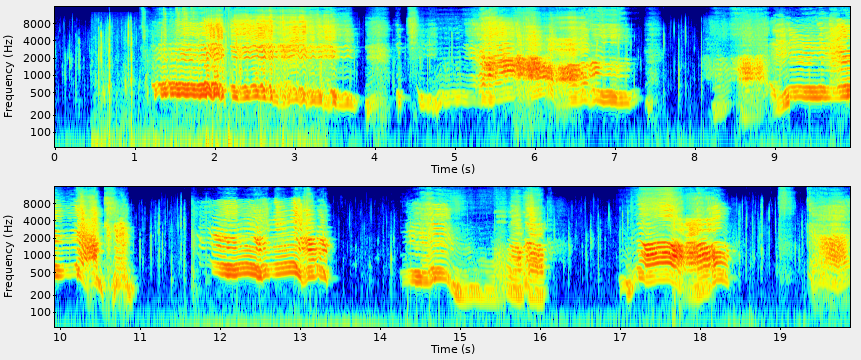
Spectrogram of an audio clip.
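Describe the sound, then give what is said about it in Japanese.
A series of about six loud, harsh wailing cries in bursts with short gaps, each wavering and bleating in pitch like a growling, menacing animal; a girl cries out threateningly as she springs forward, with no talking. “威嚇するように泣き声を上げながら、少女があなたの前へと踊り出て、舌打ちするように言葉を吐き出す。”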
